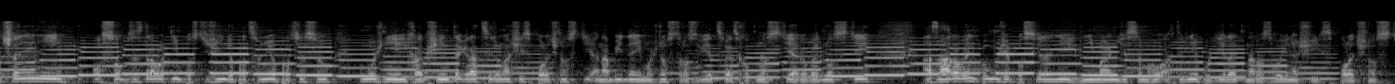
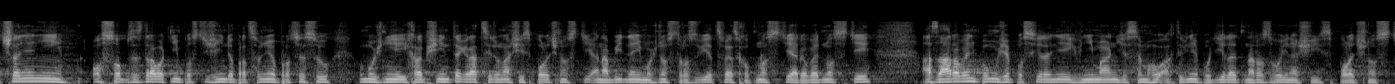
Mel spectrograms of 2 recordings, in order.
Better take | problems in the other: second | background sound (Wind instrument, woodwind instrument); 1 dB below the speech // room echo; dies away in 0.4 s

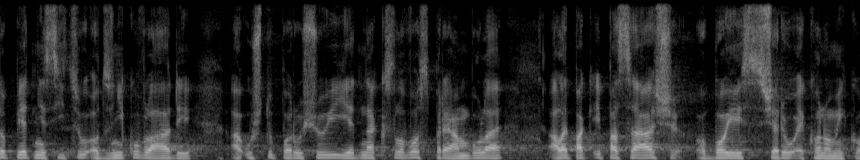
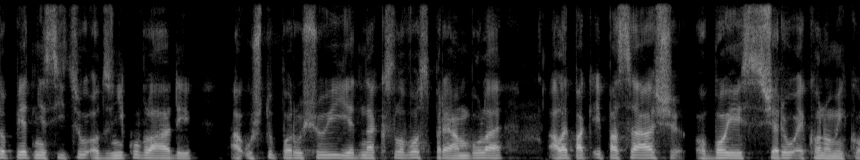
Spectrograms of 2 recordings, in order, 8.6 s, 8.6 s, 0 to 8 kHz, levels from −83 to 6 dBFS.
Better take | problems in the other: first | noise reduction (neural mask model Resemble Enhance denoiser)

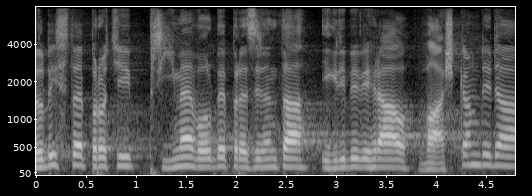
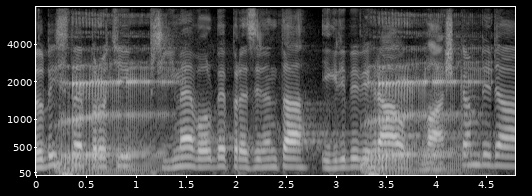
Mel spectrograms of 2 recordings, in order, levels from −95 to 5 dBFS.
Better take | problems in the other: first | background sound (Burping, eructation); 3 dB below the speech

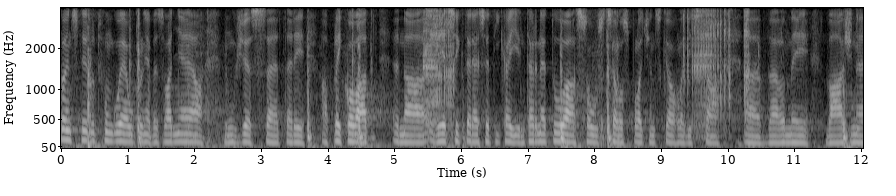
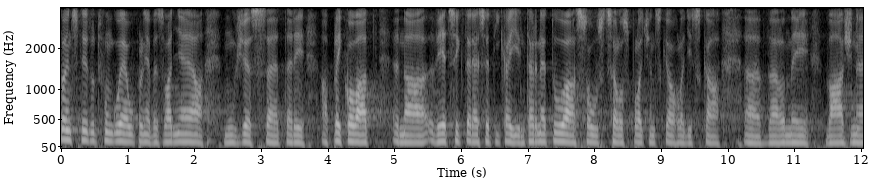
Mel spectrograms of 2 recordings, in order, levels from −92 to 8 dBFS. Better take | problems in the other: second | background sound (Motor vehicle (road)); 8 dB below the speech

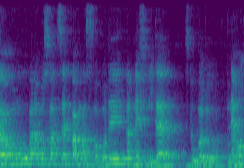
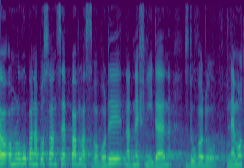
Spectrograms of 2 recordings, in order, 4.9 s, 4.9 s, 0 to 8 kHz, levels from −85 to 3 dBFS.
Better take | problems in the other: second | noise reduction (neural separator model SepFormer DNS4)

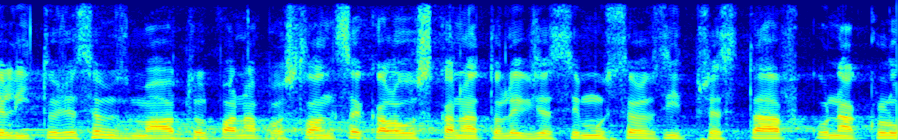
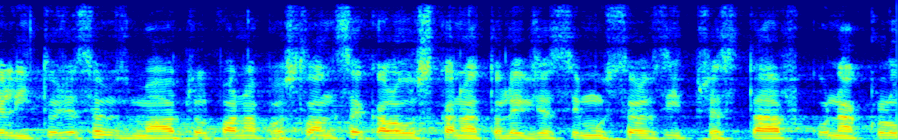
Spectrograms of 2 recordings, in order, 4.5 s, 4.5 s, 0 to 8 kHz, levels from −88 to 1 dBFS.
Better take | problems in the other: first | room echo; dies away in 0.2 s

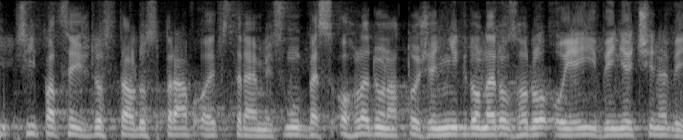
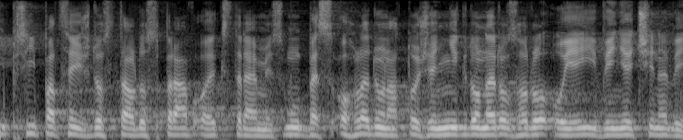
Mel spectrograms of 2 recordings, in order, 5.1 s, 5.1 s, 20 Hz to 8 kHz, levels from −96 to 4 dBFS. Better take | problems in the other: second | noise reduction (neural separator model SepFormer DNS4)

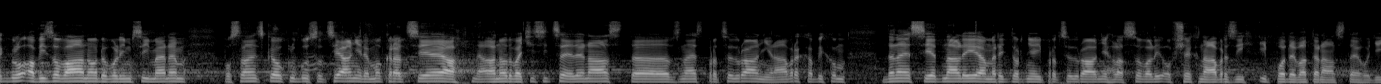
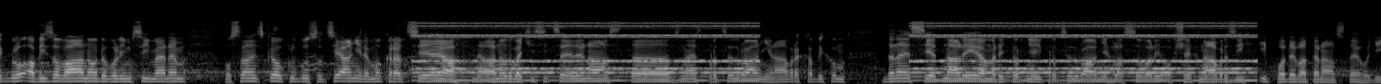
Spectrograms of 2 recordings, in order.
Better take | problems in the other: first | background sound (Organ); 3 dB above the speech

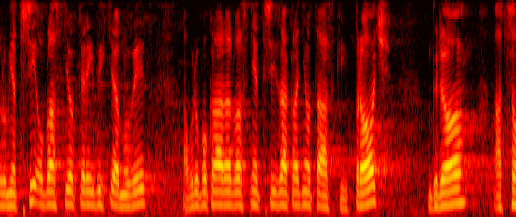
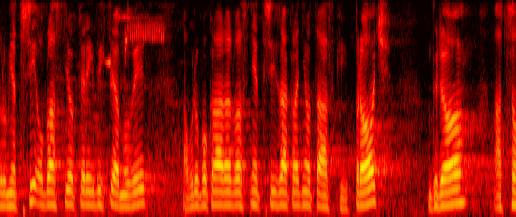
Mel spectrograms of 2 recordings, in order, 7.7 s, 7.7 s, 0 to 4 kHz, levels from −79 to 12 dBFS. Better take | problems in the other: first | background sound (Bird); 19 dB below the speech

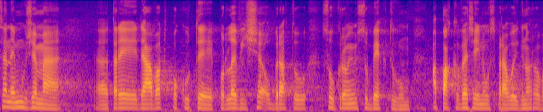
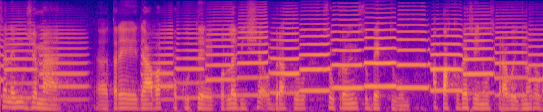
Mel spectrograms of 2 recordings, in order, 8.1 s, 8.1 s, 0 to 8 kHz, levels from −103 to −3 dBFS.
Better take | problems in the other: first | background sound (Trumpet); 4 dB above the speech // room echo; dies away in 1.4 s

